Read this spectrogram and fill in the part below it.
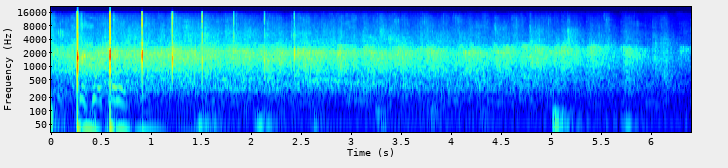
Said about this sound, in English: and we welcome him with the warm FPU College Hour hand clap.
